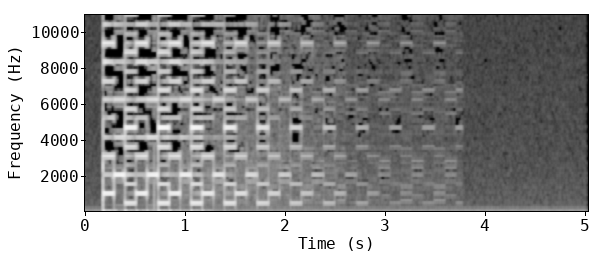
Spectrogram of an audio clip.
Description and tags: comet high C
highest (C) on the comet program from Yamaha pss170
80s, comet, fx, portasound, pss170, retro, yamaha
